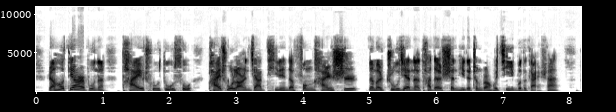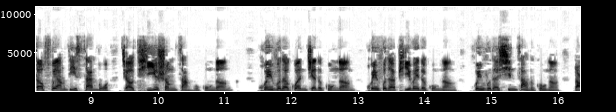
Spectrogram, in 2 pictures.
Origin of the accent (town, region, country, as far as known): China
